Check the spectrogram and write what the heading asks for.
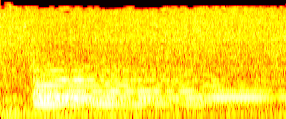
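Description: A single deep death knell stroke from a church bell rings out at night over St. Peter's Square in Vatican City after the death of Pope John Paul II; its resonant tone lingers and slowly fades over a steady background hiss.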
